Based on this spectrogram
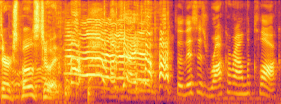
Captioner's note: laughs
